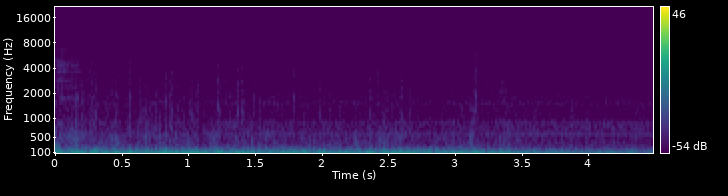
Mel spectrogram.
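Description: Low rumble of a Tesla Model 3 rolling slowly over a snow-covered road, heard inside the cabin as the car slows, mostly tyre and road noise. It eases off slightly near the end.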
